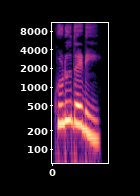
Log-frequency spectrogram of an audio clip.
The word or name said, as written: ಕುಡುದಡಿ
